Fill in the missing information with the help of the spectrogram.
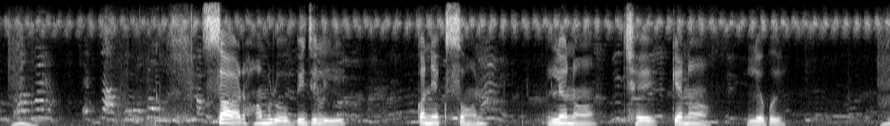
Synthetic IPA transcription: saɾɦəmɾobid͡ʒli | kəneksən | lenat͡ʃʰɛkena | lebəj

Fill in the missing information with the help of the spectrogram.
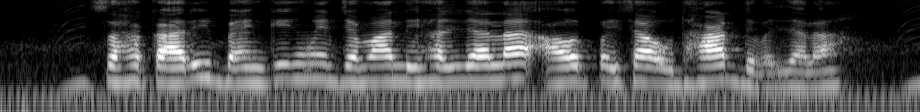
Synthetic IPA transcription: səɦkaːɾibɛ̃ːŋkɪ̃ŋɡmẽd͡ʒɐmalɪɦʰəld͡ʒaːlaʔɔːɾpəɪsaʊd̪ʱaːɾd̪eːʋəld͡ʒaːla

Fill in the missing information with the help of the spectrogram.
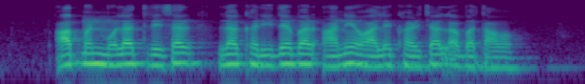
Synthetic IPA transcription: a̰ːp̚mənmoːlat̪ɾeːsəɾlakʰəɾiːd̪ebəɾaːneʋaːlekʰəɾt͡ʃala̰bət̪aːʋo

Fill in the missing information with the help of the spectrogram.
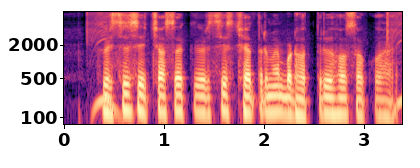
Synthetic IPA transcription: kɪɾsisɪtːʃʰasekɪɾsiskʃʰeːt̪ɾəmẽbɐɽ̤oːt̪ːɾiɦosəkoɦɛː

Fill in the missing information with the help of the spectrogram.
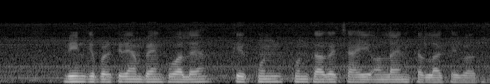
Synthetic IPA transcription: biːnkepɾəkɾjambɛ̃ːŋkʋaːle | kekʊnkʊnkaːɡət͡ʃaːɦiɔːnlaːɪnkəɾlaːkebaːd̪

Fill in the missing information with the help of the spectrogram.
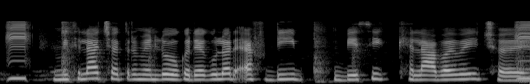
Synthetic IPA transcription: mɪt̪ʰilakt͡ʃʰet̪ɾəmelokɾeɡjuləɾḛpʰɖibesikʰːelabəəjt͡ʃʰə

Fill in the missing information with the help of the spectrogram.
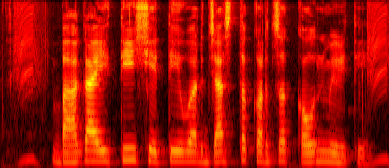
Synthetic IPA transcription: bʱaɡajt̪iːɕet̪eʋəɾd͡zast̪əkəɾt͡səkːəuːnmiɭt̪i

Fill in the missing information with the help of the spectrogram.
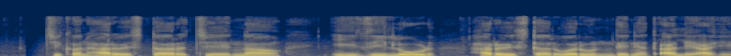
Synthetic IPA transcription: t͡ɕikʰənɦaɾʋesʈəɾt͡ɕenaʋ | id͡ziloɽ | haɾʋesʈəɾʋəɾuːnd̪eɳjat̪a̰lḛʔa̰ɦe

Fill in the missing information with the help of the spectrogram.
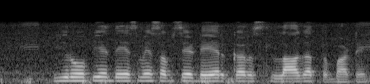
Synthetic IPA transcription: juːɾoːpijed̪eːʃmẽsɐbseɖʱeːɾkəɾslaːɡət̪baːʈʰẽː

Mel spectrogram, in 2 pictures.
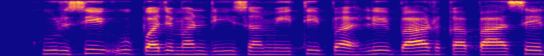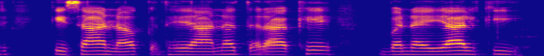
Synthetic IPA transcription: kʊɾsiʔupəd͡ʒməɳɖisəmiːt̪ipɛɦlibaːɾkapaːseɾ | kɪsaːnəkd̪ʱəjaːnət̪ɾaːkʰe | bənəjjaːlkiː

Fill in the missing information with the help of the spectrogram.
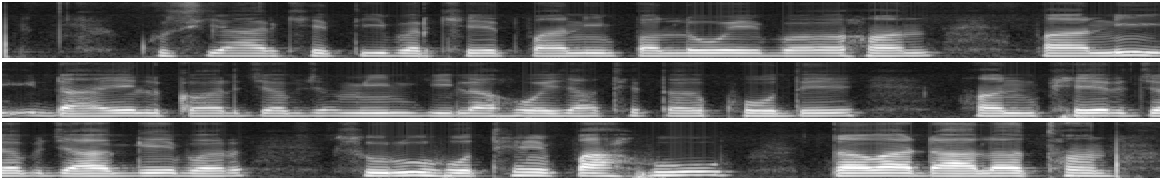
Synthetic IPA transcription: kʰusijaɾkʰet̪ibəɾkʰet̪panipəloebəɦən | paniɖaelkəɾd͡ʒəbd͡ʒəminɡilaɦoed͡ʒat̪ʰet̪əkʰod̪e | hənpʰeɾd͡ʒəbd͡ʒaɡebəɾ | suɾuɦot̪ʰẽpahu | d̪əwaɖalət̪ʰən

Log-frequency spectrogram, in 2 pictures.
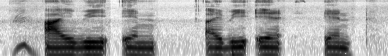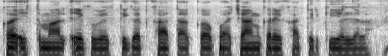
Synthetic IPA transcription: a | ibi | en | kaɪst̪eːmaːleːkʋjəkt̪ɪɡət̪kʰaːt̪akapəɦt͡ʃaːnkəɾekʰaːt̪ɪɾkijəld͡ʒalaː

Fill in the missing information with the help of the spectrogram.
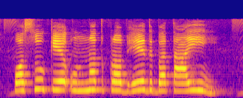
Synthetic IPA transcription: pəsukeʔunːət̪pɾəbʱed̪ʱbət̪ai

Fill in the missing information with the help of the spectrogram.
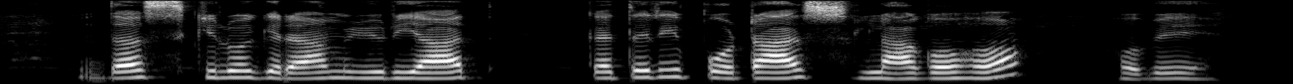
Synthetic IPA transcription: d̪ɐskɪloɡɪɾaːmjuɾijaːt̪̚ | kət̪ɾipoːʈaːslaːɡoɦ | hoːbeː

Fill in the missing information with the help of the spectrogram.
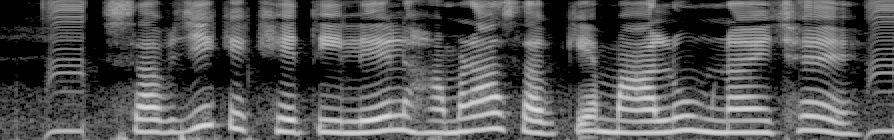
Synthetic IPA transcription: səbd͡ʒikekʰet̪ilelɦəmɾasəbʱkemalumnəjt͡ʃʰɛ

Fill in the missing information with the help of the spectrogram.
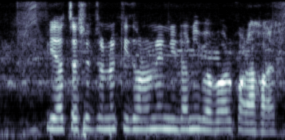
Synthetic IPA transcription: piat͡ɕaʃeɾd͡ʑonːokid̪ʱɔɾoneɾniɾanibɛboɦaɾkɔɾaɦɔe

